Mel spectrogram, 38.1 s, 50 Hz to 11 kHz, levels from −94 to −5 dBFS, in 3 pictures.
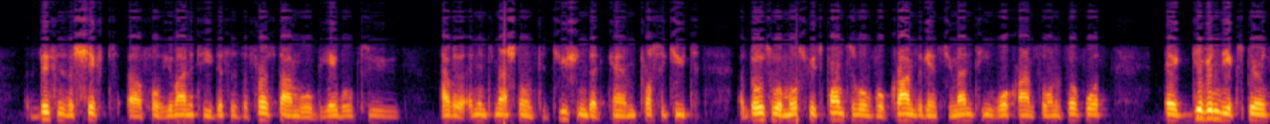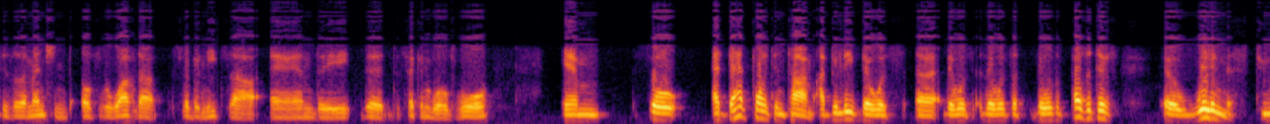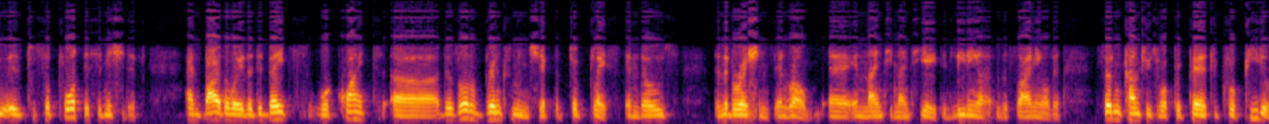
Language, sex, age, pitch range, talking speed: English, male, 40-59, 105-130 Hz, 200 wpm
